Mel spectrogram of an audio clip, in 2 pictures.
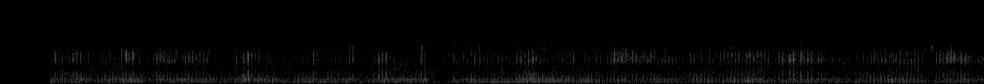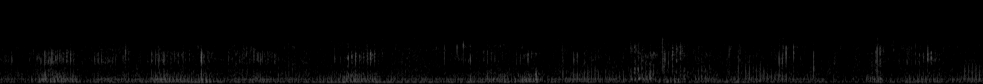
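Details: Two kittens, a brother and sister, grooming each other while a low, steady purr rumbles on without a break, mixed with soft licking and rustling close to the recorder.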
